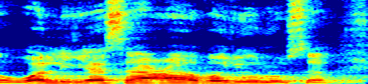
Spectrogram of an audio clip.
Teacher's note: یو میں واو مدہ ہے، ایک الف کے برابر کھینچیں گے۔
